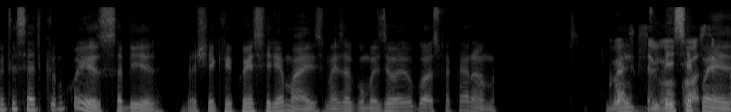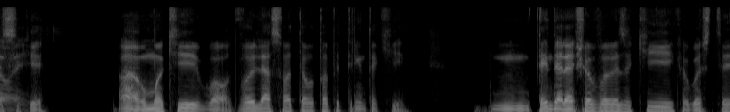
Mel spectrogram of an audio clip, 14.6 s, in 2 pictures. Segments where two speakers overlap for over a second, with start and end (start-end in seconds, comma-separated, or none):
6.1-7.6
